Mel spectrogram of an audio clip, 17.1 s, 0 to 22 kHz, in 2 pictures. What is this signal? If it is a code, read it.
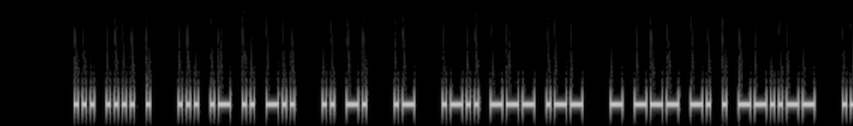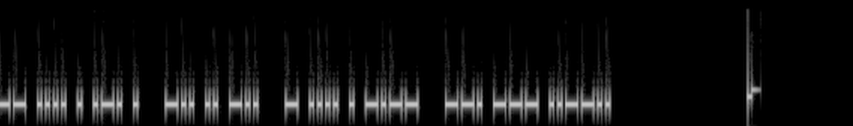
Morse code, heard as a keyed tone, about 30 wpm, 700 Hz. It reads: SHE SAID IN A LOW TONE, WHERE DID THEY GO?
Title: Sentences from Top 1600 Words 30wpm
